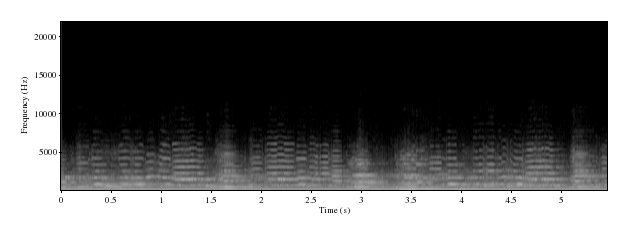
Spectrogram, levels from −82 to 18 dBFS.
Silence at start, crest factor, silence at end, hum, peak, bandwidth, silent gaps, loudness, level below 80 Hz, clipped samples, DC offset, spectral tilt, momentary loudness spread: 0 s; 12 dB; 0 s; none; -10 dBFS; 6.6 kHz; none; -24 LUFS; -26 dBFS; under 0.1%; under 0.1%; -6.5 dB/octave; 3 LU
